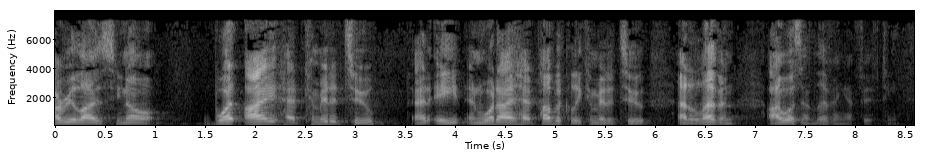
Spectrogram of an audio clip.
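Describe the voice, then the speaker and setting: A man with an American accent, fairly quick pace and ordinary pitch variation. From Alabama, US South. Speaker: church worship leader, new deacon. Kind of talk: testimony. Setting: church. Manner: halting.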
